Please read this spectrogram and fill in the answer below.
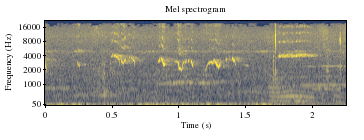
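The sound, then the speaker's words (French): A European robin sings faint, thin, high warbling phrases in quick succession over a steady low background hum. “Je suis le rouge-gorge.”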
